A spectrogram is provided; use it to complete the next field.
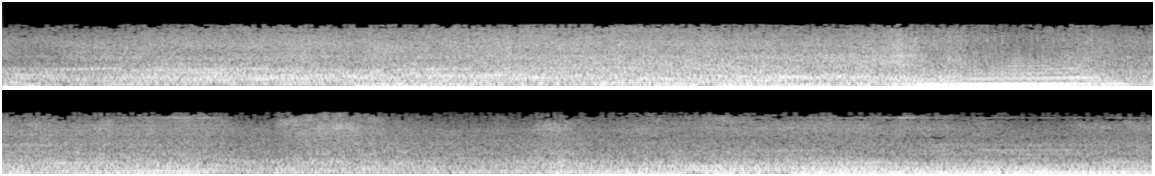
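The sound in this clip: A newly assembled car being test-run for faults, its engine revving hard with extra throttle in a loud, continuous mid-pitched roar that swells and eases over about eleven seconds.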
